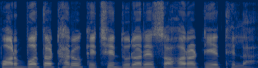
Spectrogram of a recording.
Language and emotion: Odia, neutral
